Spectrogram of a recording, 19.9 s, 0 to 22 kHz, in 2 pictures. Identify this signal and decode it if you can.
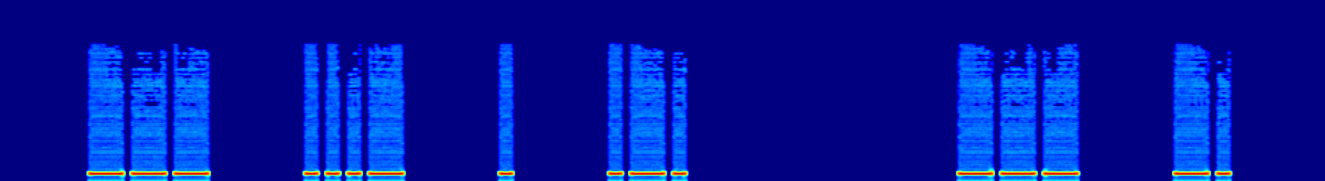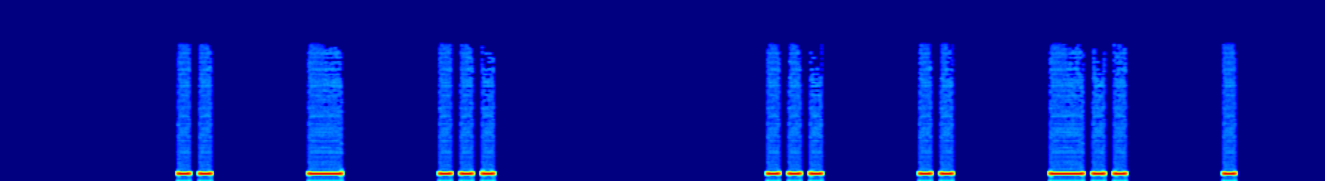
Morse code, heard as a keyed tone, about 15 wpm, spaced as for 8 wpm, 1000 Hz. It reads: OVER ON ITS SIDE
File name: qotdfiles / 8wpm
